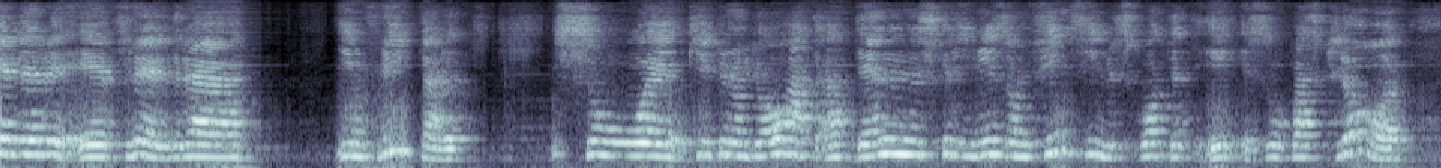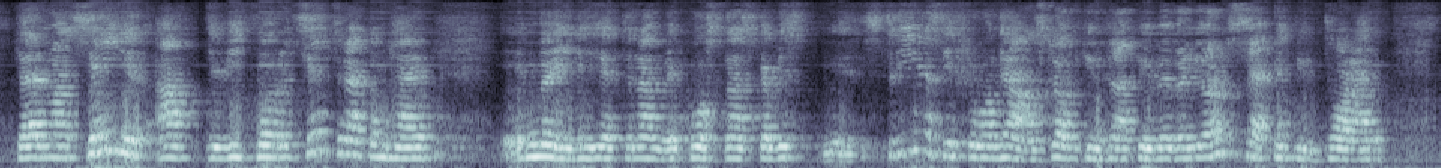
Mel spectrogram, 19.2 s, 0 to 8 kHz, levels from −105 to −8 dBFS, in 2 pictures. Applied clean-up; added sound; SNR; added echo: neural separator model SepFormer DNS4.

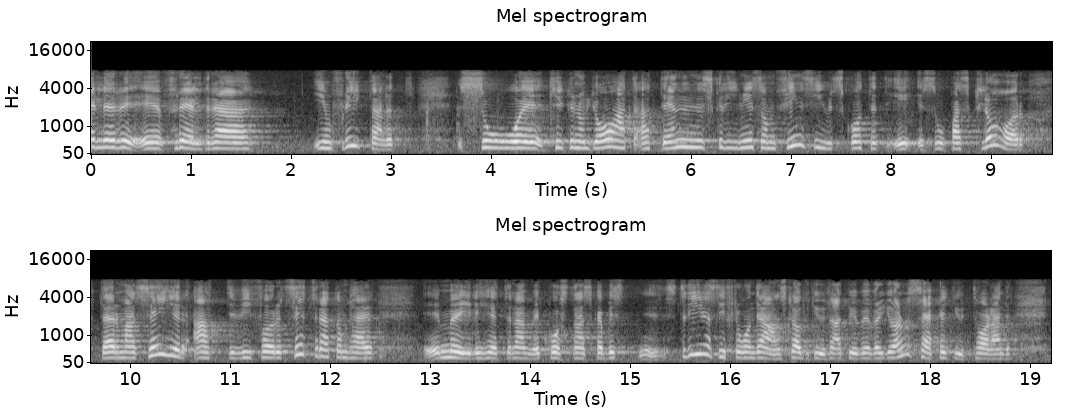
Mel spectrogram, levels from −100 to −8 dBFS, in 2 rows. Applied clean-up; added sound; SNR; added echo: none; none; none; none.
